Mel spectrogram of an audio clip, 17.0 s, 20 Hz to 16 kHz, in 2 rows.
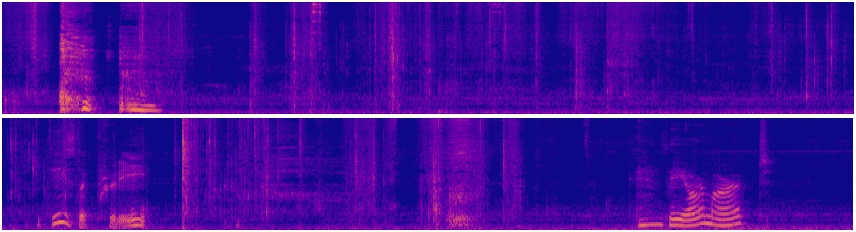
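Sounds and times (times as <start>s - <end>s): packaging rustling and crinkling: 0.0s - 0.6s, 1.3s - 14.0s.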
